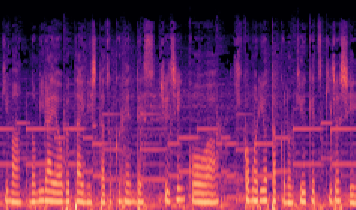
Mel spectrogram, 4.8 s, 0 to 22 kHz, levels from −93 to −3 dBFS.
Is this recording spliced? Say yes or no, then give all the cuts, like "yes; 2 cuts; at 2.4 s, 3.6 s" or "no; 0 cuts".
yes; 1 cut; at 2.0 s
